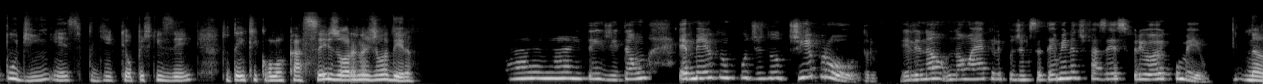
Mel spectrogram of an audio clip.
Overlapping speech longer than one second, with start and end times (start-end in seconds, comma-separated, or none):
none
